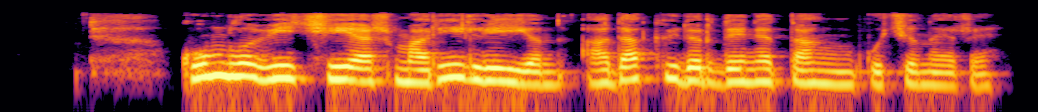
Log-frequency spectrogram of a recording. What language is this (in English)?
Mari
